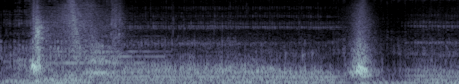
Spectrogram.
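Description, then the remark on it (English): Hounds bark twice, two sharp loud yelps about a second and a half apart, the first trailing into a short rough growl, over a steady low rumble, as the approaching hounds are attacked with an axe. “Marty follows after her, axing the hounds as they approach him.”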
